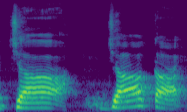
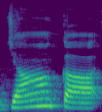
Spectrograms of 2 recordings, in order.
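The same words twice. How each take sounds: First: "ਜਾ ਕਾ" with a long, un-nasalised aa; careful demonstration of "ਜਾ ਕਾ" without nasalisation; oral vowel. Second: "ਜਾਂ ਕਾ" with a nasal aa in the first word; nasalised vowel. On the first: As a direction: say "ਜਾ" open, no nasal ending. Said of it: "ਉਹ ਅਸੀਂ ਉਚਾਰਨ ਕਰਨਾ ਹੈ". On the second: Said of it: "ਉੱਪਰ ਬਿੰਦੀ ਲਗਾ ਕੇ ਪਾਠ". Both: Shown as a demonstration.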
